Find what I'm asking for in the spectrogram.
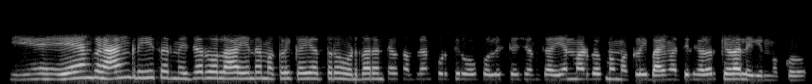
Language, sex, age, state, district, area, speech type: Kannada, female, 18-30, Karnataka, Gulbarga, urban, conversation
